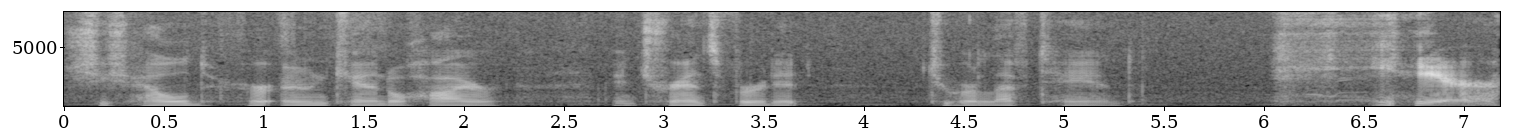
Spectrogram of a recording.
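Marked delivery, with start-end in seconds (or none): 6.5-7.2 sly little snicker while speaking. An unseen voice answers Sabriel's question; snickering. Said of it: "snickered the voice".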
